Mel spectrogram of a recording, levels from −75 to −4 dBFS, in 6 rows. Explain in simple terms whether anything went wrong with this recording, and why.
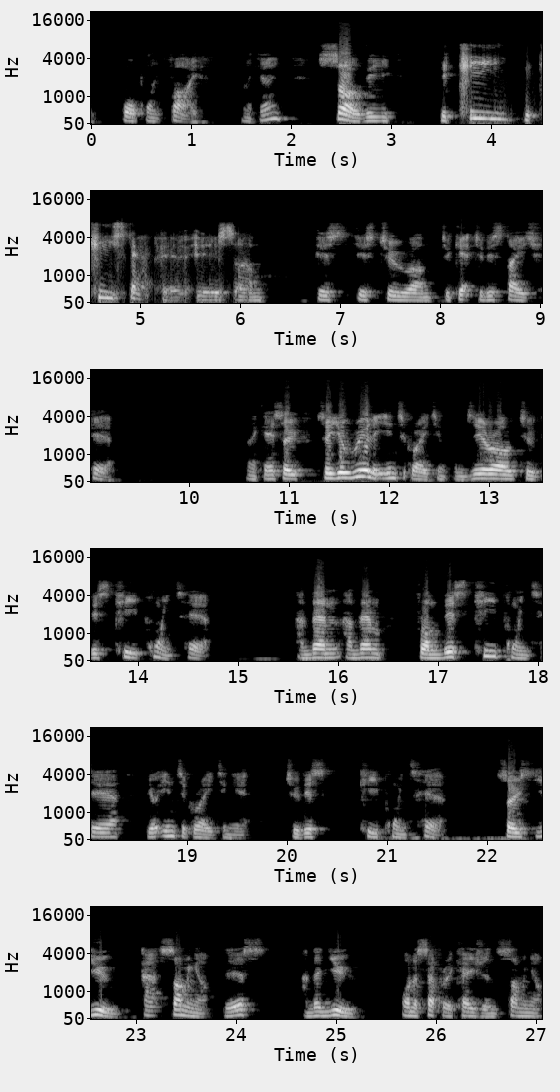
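At 2.85 to 2.92 s there is a short stall from a late packet. A packet arrived late, so the last sound was held about 50 ms before playback resumed.

At 3.12 to 3.29 s, short concealed packet loss means about 40 ms of audio never arrived. The gap was patched by extending the previous sound, leaving a brief smear.

From 3.69 to 6.17 s, a call bitrate drop forced the encoder to use far fewer bits. The sound turns rough and muffled, losing everything above 8 kHz.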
